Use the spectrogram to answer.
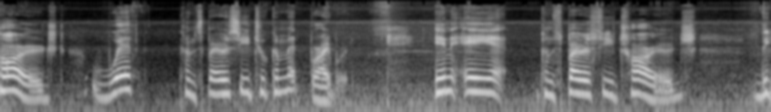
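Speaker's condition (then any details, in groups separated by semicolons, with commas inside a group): Cerebral palsy; from birth, walks with walker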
